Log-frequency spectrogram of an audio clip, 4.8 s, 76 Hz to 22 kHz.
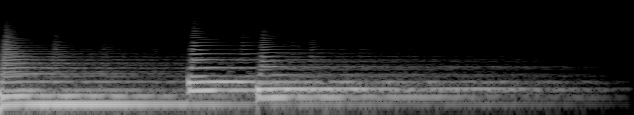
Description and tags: BOC to Work 5
170BPM, loop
